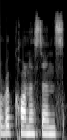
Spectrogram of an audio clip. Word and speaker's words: reconnaissance: And the National Reconnaissance Office, the NRO. I'm very happy that I pronounced reconnaissance correctly.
